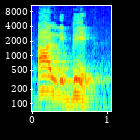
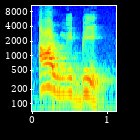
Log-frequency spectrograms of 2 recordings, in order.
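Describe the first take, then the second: No difference in how they are said.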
